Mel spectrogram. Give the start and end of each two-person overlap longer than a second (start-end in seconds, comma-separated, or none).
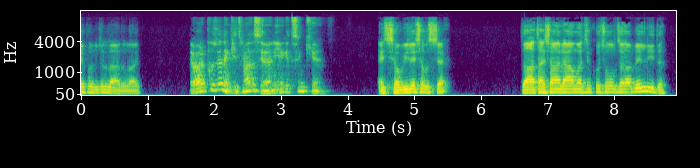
none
